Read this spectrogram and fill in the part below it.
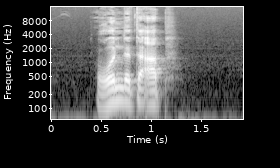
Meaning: inflection of abrunden: 1. first/third-person singular preterite 2. first/third-person singular subjunctive II
- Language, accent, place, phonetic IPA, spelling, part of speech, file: German, Germany, Berlin, [ˌʁʊndətə ˈap], rundete ab, verb, De-rundete ab.ogg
